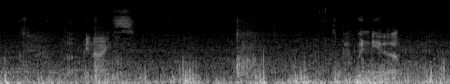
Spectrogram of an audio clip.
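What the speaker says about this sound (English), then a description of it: "It's a bit windy though." Wind gusting steadily across an open microphone at a railway station platform in York, a continuous loud rumble with rising and falling buffets.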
